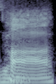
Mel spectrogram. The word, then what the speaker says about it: Appa: It's pronounced Appa, but yes, he is a bison.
